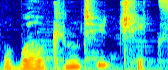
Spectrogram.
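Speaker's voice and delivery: really deep put-on voice. Asked by a co-host to redo the podcast intro with feeling, really deep voice. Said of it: "that's just with a really deep voice".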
